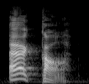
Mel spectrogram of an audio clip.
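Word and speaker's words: ACEA: Huvitavaid uudiseid veel nii palju, mis näitavad Euroopa ja eriti eurotsooni majanduskasvu, et Euroopa autotööstusliit, kui teda nüüd eestlase kombel hääldada, siis ta nimi oleks ÄKA.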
